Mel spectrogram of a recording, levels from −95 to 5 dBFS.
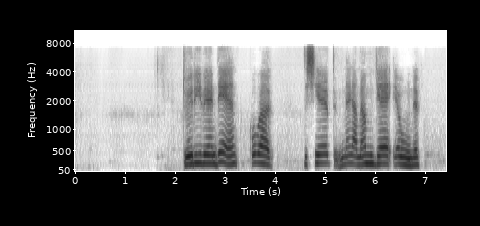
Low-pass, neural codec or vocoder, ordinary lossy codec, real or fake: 7.2 kHz; codec, 16 kHz, 0.5 kbps, X-Codec, HuBERT features, trained on general audio; none; fake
